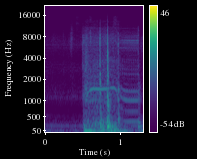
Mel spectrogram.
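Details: Nissan Gloria Y32 sunroof: a smooth, even electric motor hum runs for about three quarters of a second and stops cleanly; the sunroof motor is working normally.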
